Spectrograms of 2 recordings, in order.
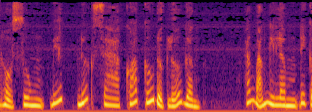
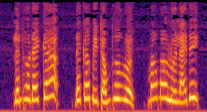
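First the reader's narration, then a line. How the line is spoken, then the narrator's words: Shouted. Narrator (Vietnamese): Cô la lên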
